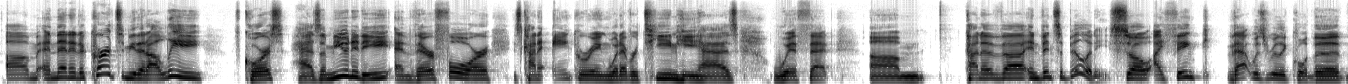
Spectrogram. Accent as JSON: {"language": "English", "country": "United States", "also_born_or_lived": "Brazil", "said": "I'm American"}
